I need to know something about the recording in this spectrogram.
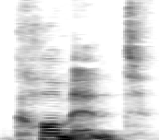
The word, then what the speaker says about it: comment: So in the first one, the accent is at the beginning. On the second word, it's at the end. Comment.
